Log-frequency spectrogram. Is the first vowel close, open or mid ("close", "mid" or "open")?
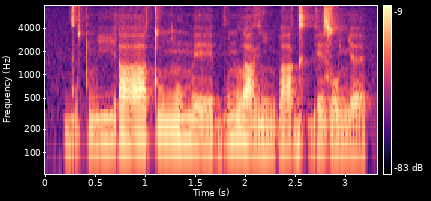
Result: close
